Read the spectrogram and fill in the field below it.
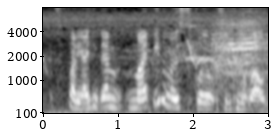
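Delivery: ordinary delivery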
